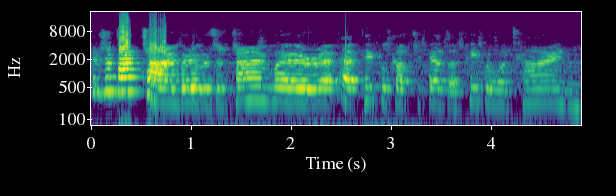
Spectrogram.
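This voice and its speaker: With music in the background and audible room echo, a woman talks at a moderate pace with a fairly high pitch and lively intonation. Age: 80s+. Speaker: oral history interviewee. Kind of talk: oral history interview.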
